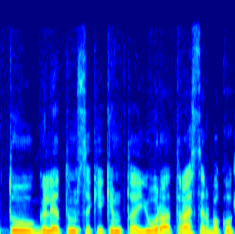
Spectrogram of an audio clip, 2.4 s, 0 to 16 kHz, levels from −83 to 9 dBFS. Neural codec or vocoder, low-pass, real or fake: none; 14.4 kHz; real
